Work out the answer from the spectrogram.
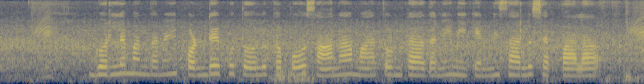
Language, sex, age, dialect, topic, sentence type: Telugu, female, 41-45, Utterandhra, agriculture, statement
